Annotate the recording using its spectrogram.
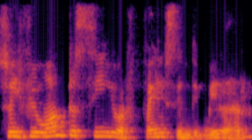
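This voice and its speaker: Speaking with an Indian accent, a woman shows vocal fry and a fairly high pitch. Her voice makes very wide pitch swings at a moderate pace. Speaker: spiritual teacher. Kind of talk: lecture. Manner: halting.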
